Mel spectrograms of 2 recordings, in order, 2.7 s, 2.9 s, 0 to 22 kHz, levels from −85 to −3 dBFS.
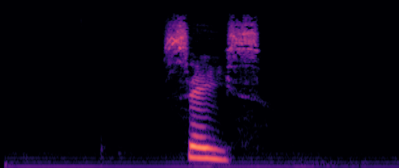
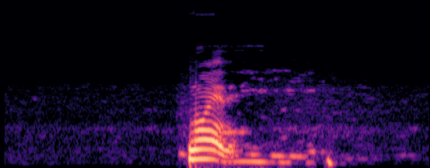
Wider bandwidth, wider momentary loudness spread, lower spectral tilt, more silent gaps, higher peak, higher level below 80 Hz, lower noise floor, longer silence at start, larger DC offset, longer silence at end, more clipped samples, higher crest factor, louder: first, 16 kHz vs 5.4 kHz; second, 10 LU vs 19 LU; second, -2.5 dB/octave vs -10 dB/octave; neither; second, -16 dBFS vs -2 dBFS; second, -68 dBFS vs -54 dBFS; first, -70 dBFS vs -64 dBFS; about the same, 1.1 s vs 1.2 s; neither; first, 0.95 s vs 0.65 s; neither; about the same, 20 dB vs 20 dB; second, -31 LUFS vs -17 LUFS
